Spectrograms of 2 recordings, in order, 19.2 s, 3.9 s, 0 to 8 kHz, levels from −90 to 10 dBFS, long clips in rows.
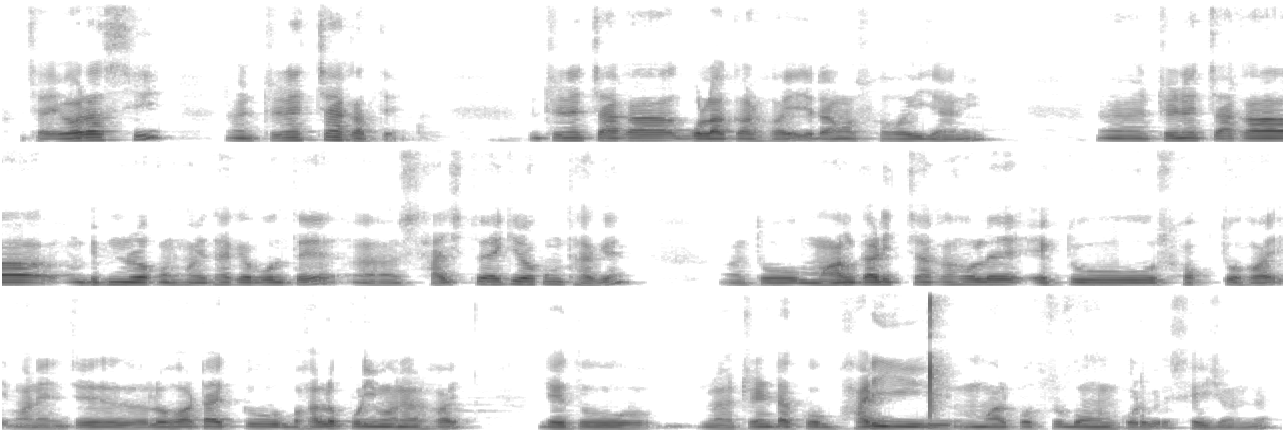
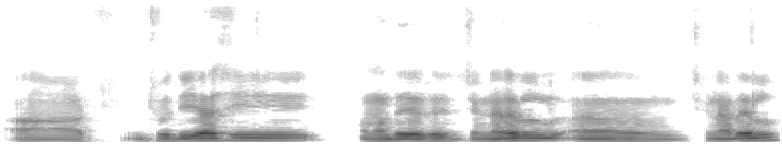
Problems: none marked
